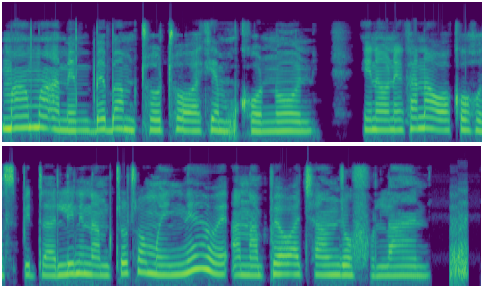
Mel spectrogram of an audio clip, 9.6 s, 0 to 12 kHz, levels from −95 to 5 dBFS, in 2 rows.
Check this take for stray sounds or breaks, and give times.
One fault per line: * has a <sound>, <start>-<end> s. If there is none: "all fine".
* has a laugh, 9.3-9.5 s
